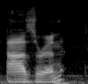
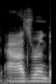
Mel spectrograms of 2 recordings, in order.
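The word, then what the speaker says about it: Azren: It is at Polyglot Azrin. That is spelled P-O-L-Y-G-L-O-T, A-Z or Z, depending on your country, R-E-N. You can also simply search Azrin the Language Nerd on whatever your favorite social network is.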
